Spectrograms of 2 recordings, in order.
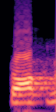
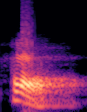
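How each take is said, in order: First: टॉक with no breath on the T; dry, hard T in टॉक; unaspirated T. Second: टॉक opening on ठ; strong air puff starting टॉक; aspirated T. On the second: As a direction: say टॉक as ठॉक. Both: Shown as a demonstration. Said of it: "टॉक ना बोल करके".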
